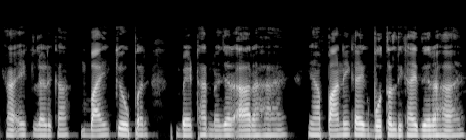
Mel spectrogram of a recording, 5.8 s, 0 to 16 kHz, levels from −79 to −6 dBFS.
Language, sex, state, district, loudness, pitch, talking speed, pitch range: Hindi, male, Jharkhand, Ranchi, -18 LUFS, 140 Hz, 195 wpm, 135-145 Hz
